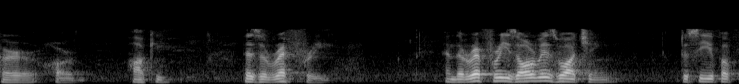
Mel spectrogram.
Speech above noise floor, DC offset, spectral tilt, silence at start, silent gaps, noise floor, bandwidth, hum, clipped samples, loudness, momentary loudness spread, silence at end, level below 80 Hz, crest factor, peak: 33 dB; under 0.1%; -7 dB/octave; 0 s; none; -57 dBFS; 5.4 kHz; none; under 0.1%; -24 LUFS; 20 LU; 0.05 s; -76 dBFS; 24 dB; -2 dBFS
